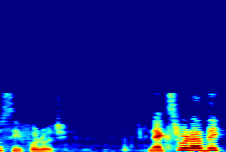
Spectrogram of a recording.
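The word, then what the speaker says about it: psephology: है, सीफोलॉजी कहलाता है, जिसमें पी साइलेंट होगा तो सीफोलॉजी।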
